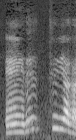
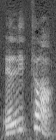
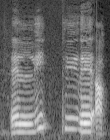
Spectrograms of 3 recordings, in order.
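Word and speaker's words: 에리트레아: 아, 제가 좀 이게 외국어 발음이라서 에르트리아가 아니라 엘리트라. 정확히 써야지 또 나중에 요거도 먹어. 네. 이게 정식 국명이에요. 네. 그래서 에르트리아가 아니라 엘리트라. 네. 엘리트레아.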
